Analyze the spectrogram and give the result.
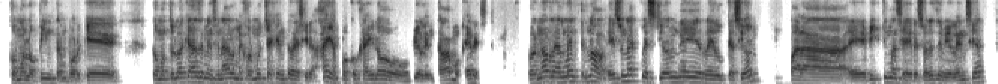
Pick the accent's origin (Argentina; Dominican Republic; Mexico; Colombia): Mexico; Saltillo, Coahuila; born or raised there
